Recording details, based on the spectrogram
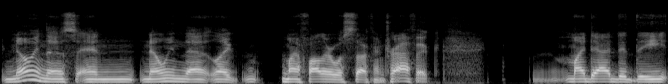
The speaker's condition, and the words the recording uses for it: Stuttering. I struggle with a speech impediment, that I stutter, and on a daily basis,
